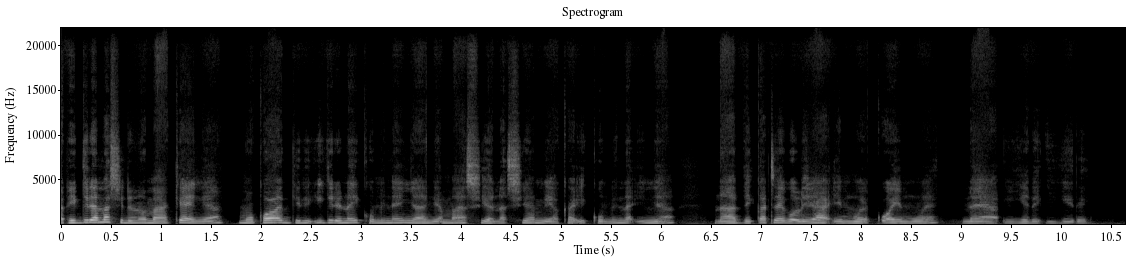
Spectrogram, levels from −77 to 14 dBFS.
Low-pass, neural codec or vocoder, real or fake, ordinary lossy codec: none; codec, 44.1 kHz, 2.6 kbps, DAC; fake; none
